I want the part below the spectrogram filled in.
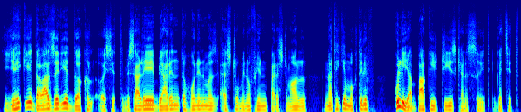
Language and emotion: Kashmiri, neutral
